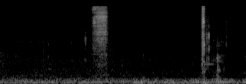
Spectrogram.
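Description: A short sharp hiss of air as a digital tyre-pressure gauge is pressed onto a tyre valve stem, with a click as it seats near the end.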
